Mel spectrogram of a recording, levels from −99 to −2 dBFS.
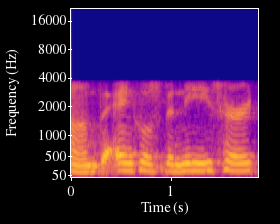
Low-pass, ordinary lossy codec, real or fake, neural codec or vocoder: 3.6 kHz; AAC, 32 kbps; fake; vocoder, 44.1 kHz, 128 mel bands, Pupu-Vocoder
